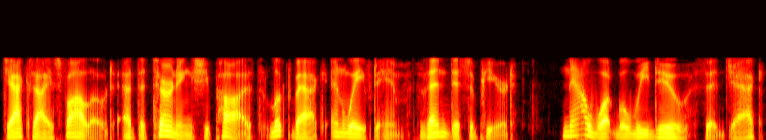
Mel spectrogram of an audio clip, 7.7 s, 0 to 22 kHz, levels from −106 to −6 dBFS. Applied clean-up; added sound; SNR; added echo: neural separator model SepFormer WHAM!.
